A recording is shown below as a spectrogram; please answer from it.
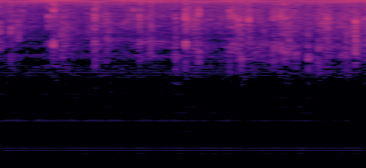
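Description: Near silence: a pause in speech with only a steady low hum and a few faint ticks.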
